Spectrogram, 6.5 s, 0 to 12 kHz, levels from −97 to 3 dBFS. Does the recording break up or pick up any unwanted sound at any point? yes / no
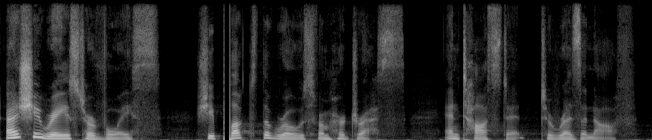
yes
